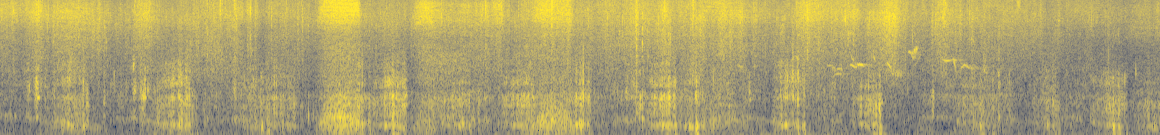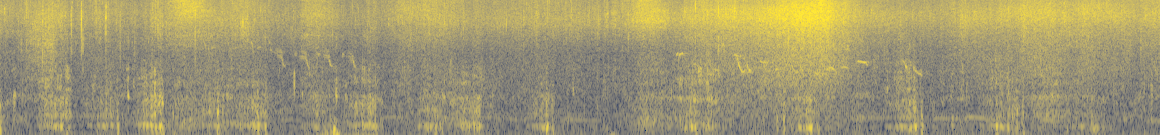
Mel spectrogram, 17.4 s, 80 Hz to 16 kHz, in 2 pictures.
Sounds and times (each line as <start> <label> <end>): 0.0 Horses 17.4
